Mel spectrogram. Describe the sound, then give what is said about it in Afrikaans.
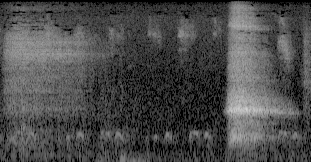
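Deep breathing, drawn in through the nose and let out through the mouth: soft airy rushes, with one louder, stronger breath near the end. “En haal so 'n paar keer lekker diep saam met my asem in by jou neus en dan uit by jou mond.”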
